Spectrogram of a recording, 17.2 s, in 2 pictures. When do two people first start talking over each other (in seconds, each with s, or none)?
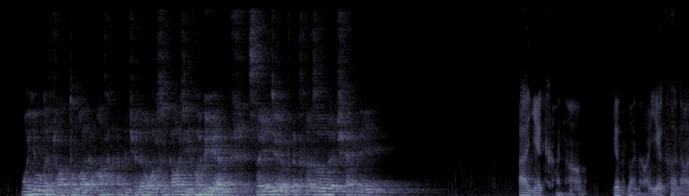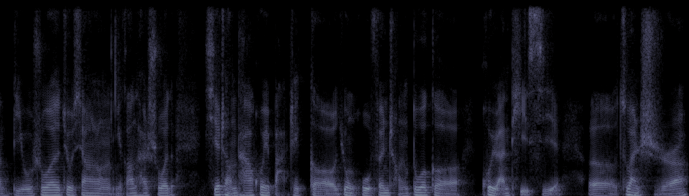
none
